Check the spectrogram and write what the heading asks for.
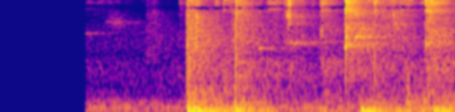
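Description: After about a second of dead silence, a table tennis rally: the celluloid ball clicking sharply off rubber-faced bats and the table, with heavy thuds of the players' footwork on the hall floor.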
